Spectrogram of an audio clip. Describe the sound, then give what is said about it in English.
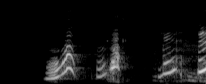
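A dog gives a few drawn-out, yelping barks in quick bursts with short pauses between them. The barks have an odd, whining rise and fall and sound somewhat distant. “It's only a dog.”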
